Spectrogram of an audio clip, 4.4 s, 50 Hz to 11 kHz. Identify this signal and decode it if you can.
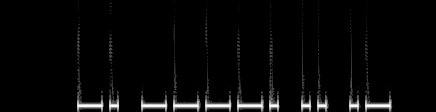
Morse code, heard as a keyed tone, about 15 wpm, 700 Hz. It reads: N9IA
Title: USA Call Signs - 4 Characters - Repeated 2x - 15wpm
